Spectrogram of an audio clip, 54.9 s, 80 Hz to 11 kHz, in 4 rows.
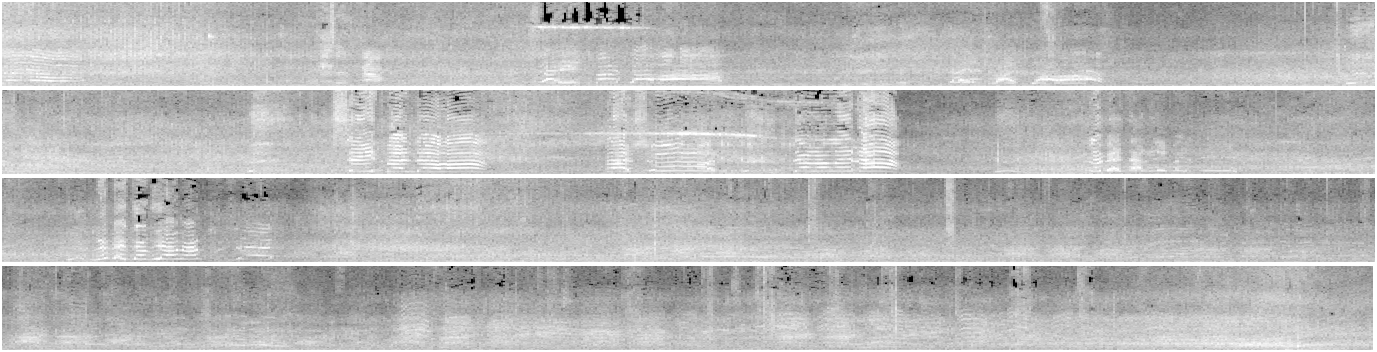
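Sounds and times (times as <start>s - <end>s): woman chanting protest slogans: 0.0s - 1.0s, 5.3s - 7.3s, 17.0s - 18.7s, 19.7s - 22.8s, 24.5s - 26.2s, 28.2s - 31.1s, 37.5s - 52.1s
road traffic rumble: 0.0s - 54.9s
person shouting slogan: 5.3s - 7.3s, 17.0s - 18.6s, 21.6s - 22.8s, 24.6s - 26.1s.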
